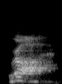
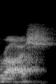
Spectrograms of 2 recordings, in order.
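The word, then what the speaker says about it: Roch: have M Joseph Paul Eve Rock not rush as some people pronounced because it would need the E if it was the French in the room corate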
